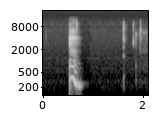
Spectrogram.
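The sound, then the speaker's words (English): A short voiced sound, then a quiet pause and a few light, quick keyboard key clicks in an uneven, soft cluster. “Oh, they sound so different.”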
